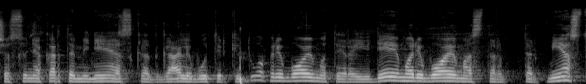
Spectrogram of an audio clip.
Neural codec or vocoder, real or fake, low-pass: none; real; 14.4 kHz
